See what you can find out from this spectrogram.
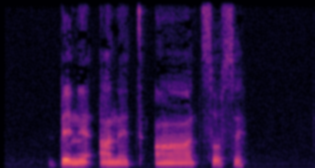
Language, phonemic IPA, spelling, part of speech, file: Navajo, /pɪ̀nɪ̀ʔɑ́n(ɪ̀)tʼɑ̃́ːt͡sʼózɪ́/, Biniʼantʼą́ą́tsʼózí, noun, Nv-Biniʼantʼą́ą́tsʼózí.ogg
- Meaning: August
